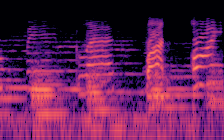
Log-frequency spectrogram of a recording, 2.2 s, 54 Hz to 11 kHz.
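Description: Early-1930s cartoon song: a high, nasal female voice singing over a small orchestra, with a quick upward swoop in the voice about one and a half seconds in.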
